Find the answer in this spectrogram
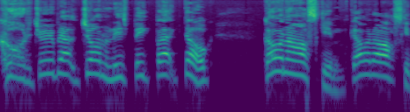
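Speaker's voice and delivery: put-on boozy, drunk English pub-regular accent. Retelling drunk pub regulars urging a man to tell his story: imitating drunk English pub men. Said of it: "throw me a English accent in there".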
